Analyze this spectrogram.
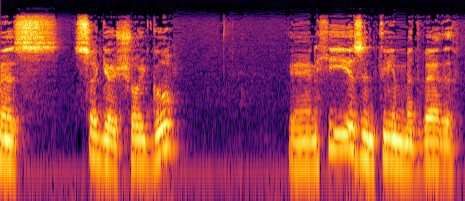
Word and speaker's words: Shoigu: about again Sergei shoigu my pronunciation is chagoi but at this plain and simple wrong it's bad pronunciation I'm short with time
